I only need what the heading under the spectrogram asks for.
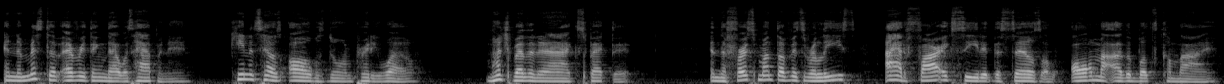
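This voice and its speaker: A woman's voice: low voice, lively intonation, normal speed, no echo, studio quality. A woman playing a hopeful, candid author of about thirty in an audio drama, speaking in a casual, earnest way. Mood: hopeful, reflective. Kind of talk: first-person audio drama narration and radio interview dialogue.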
